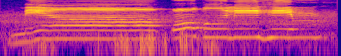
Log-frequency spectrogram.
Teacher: قاب پہ قلقلہ ہو رہا ہے ہلا کر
